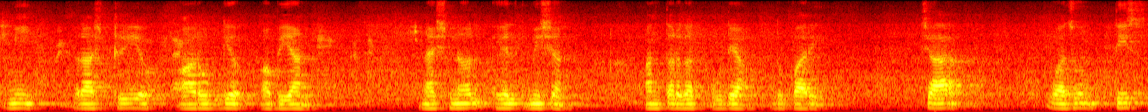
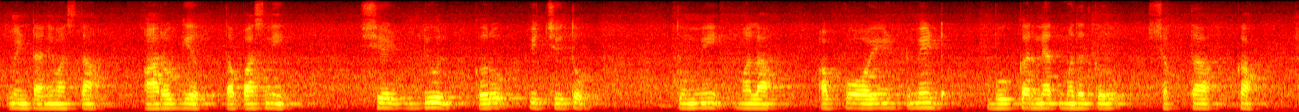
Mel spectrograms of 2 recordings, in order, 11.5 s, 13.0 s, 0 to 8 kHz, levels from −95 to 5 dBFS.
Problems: constant background noise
